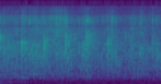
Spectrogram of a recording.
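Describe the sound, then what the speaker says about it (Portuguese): Church congregation applauding during a worship service, a soft, steady patter of many hands that stays fairly distant and even throughout, with no one speaking over it. "Vai aplaudindo a Deus aqui."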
